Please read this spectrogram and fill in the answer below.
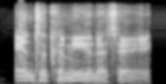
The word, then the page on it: Intercommunity: British English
